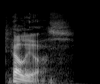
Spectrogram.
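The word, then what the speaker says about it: teleos (τέλειος): In Greek, this word is pronounced teleos.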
